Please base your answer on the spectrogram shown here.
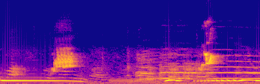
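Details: Pelung-style puter dove, a lure bird: a long steady low coo that drops away at its end, then after a pause a low rolled, tremulous note, with brief high chirps of other birds.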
